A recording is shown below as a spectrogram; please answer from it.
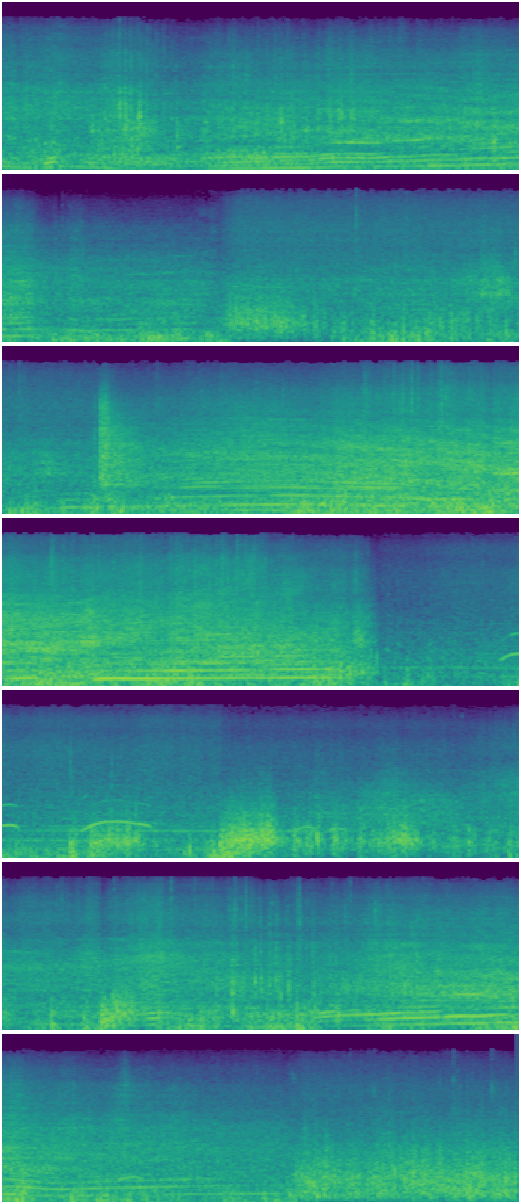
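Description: Front-wheel-drive Toyota Yaris rally cars driven hard on a stage, one after another. Each engine climbs in pitch and drops back as the gears change, with a brief squeal a little past halfway.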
